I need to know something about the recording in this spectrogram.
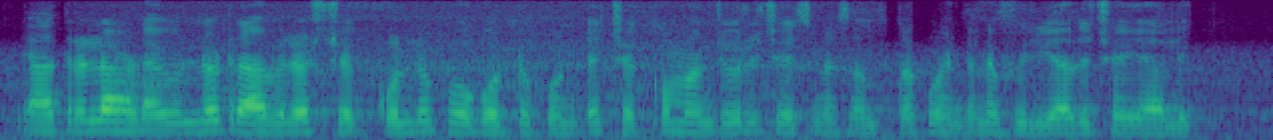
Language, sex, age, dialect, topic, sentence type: Telugu, male, 18-24, Telangana, banking, statement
